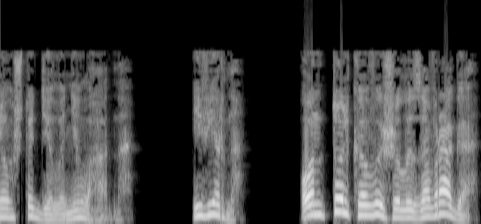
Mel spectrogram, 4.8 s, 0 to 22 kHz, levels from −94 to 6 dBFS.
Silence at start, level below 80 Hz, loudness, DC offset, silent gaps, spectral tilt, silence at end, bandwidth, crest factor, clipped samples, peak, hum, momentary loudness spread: 0 s; -48 dBFS; -14 LUFS; under 0.1%; 1.44-1.91 s, 2.54-2.98 s; -6 dB/octave; 0.05 s; 8.8 kHz; 16 dB; 0.1%; 0 dBFS; none; 16 LU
